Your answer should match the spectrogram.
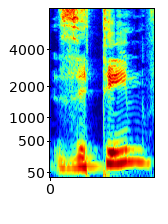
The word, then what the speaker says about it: Zetim: The first syllable is Ze, created by Tzere Male, and the last syllable is Tim, created by the letter Tav, decorated with Chirik Male. The syllable ends with the letter Mem Sofit.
